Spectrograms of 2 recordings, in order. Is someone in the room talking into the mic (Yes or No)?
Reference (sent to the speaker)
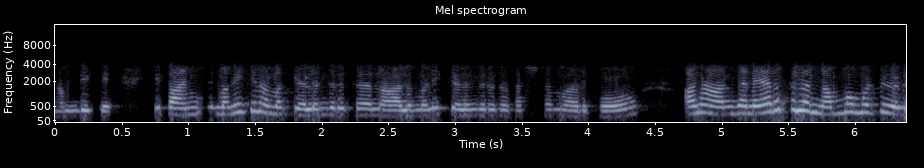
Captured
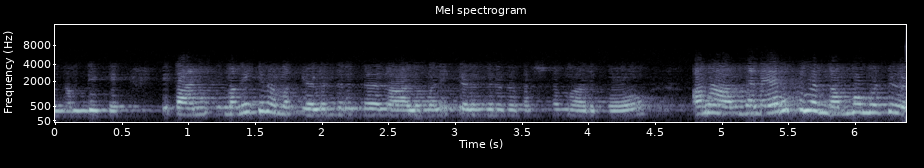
No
